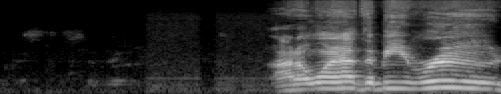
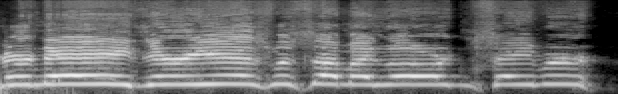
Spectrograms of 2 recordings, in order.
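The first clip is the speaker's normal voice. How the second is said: high, loud, drawn-out calling; 7 semitones higher, 6 dB louder, slower than usual. Real, not acted. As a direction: bellow the name like a chant. Greeting a guest, calling out.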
